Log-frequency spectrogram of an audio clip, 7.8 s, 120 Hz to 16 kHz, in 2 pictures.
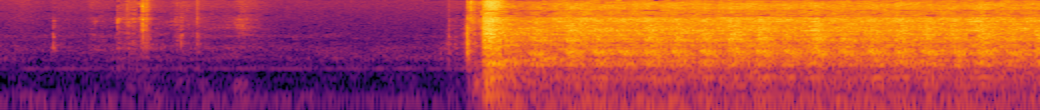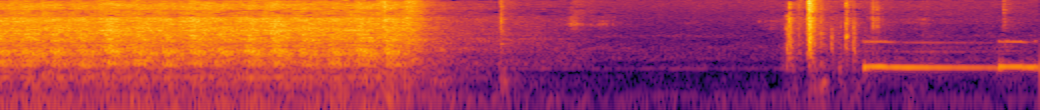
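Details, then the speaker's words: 1988 Buick Reatta 3800 V6 that sat for years (three or ten stated), cranking. The starter turns it evenly for about four seconds but it never catches; little fuel is coming through, and the fuel pump is to be replaced. "so the next thing we're going to be doing is uh trying to get that gas tank dropped down and i guess putting a new fuel pump in it"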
